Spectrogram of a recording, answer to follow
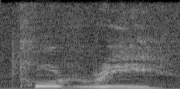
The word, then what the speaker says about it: Port Ruighe: The name Port Ruighe is pronounced Portry, and refers to the town of Portry, a port and the largest town on the Isle of Skye.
